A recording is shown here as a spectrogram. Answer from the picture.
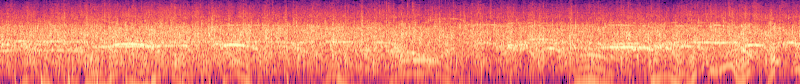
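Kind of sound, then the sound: crowd, clapping applause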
